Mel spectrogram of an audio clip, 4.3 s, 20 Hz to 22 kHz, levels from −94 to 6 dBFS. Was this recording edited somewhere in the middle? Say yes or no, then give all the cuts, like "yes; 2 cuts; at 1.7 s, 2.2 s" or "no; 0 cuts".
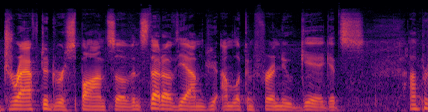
no; 0 cuts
